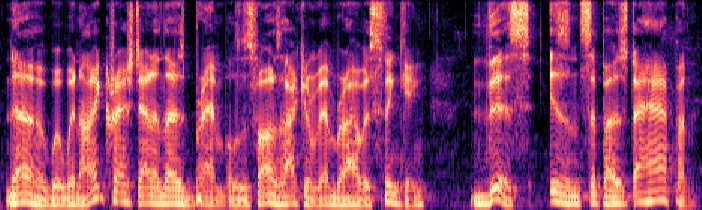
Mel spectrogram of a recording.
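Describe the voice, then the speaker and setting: Man playing old war veteran, radio play monologue, wry, plainspoken, bright forceful tone, swooping intonation. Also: low voice, animated, moderate pace. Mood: rueful, wry. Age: older. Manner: conversational reminiscing, dry understatement.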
